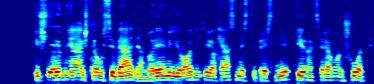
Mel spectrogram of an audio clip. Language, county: Lithuanian, Alytus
